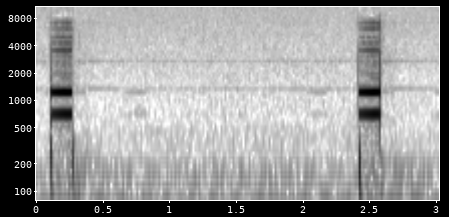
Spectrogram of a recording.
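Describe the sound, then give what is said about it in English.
Two short phone keypad tones from pressing the 1 key, each a brief, steady dual-pitched beep, sound about two seconds apart over a faint low hum. No one speaks. “I'm going to try to hit some ones as the door slams.”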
